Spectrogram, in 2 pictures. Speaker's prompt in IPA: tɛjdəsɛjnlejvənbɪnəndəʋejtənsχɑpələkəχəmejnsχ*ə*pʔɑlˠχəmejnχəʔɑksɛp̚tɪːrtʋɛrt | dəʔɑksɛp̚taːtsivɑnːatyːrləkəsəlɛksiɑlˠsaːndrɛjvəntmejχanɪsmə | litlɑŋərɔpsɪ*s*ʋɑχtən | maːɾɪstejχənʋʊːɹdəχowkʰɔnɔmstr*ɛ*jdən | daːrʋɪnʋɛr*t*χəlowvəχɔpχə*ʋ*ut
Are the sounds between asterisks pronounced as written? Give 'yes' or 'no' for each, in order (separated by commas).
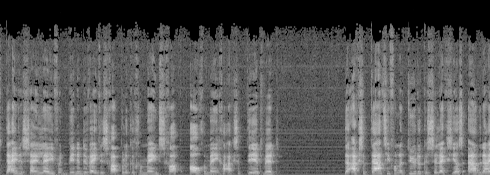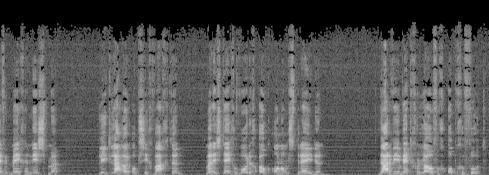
no, no, no, yes, no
